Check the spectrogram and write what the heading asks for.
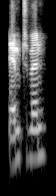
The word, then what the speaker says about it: Emtman: Oh, good Lord, how do you pronounce his name? Emtman.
